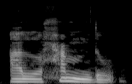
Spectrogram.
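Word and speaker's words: الحمد: bacaan alif lam qamariyah kalimat yang pertama alhamdu ya alhamdu ada alif lam lamnya dibaca jelas ciri-cirinya lamnya Sukun dan sesudah alif lam ada huruf alif lam qamariyah yaitu huruf ha contoh yang kedua alalamina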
